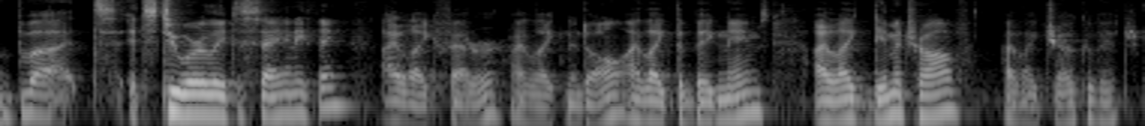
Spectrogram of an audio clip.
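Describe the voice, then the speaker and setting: At a moderate pace, a man speaks at medium pitch with ordinary pitch variation. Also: very clean recording, silent background. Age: 20s. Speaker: podcast host, cartoonist. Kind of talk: casual solo monologue. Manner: rambling, halting with many restarts.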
